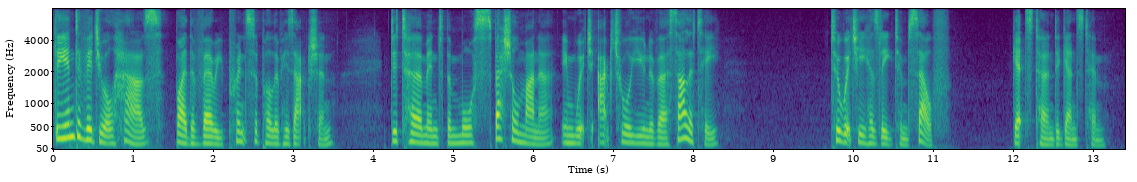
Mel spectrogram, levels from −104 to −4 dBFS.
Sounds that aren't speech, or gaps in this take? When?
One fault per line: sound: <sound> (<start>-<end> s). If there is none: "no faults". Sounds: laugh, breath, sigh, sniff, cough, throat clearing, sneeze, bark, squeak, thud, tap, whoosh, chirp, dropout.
no faults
